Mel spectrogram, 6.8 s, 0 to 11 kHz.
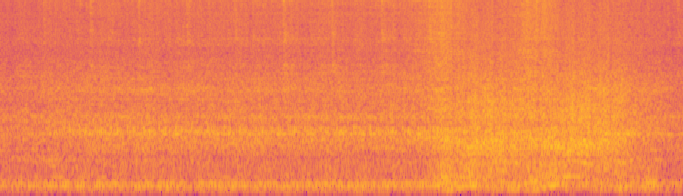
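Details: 383 Chevy V8 in a 1964 El Camino: throaty burble with even lope and a light rev blip near the end, a little noisier than hoped but idling smoothly and healthy.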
